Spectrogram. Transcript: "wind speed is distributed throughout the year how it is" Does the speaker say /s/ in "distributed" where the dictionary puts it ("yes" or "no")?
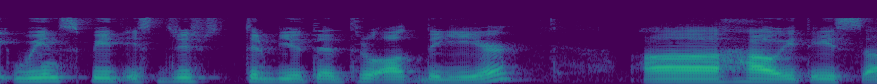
no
